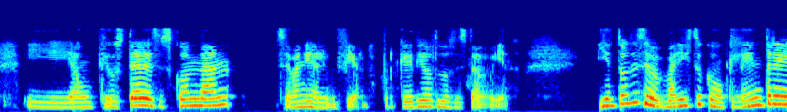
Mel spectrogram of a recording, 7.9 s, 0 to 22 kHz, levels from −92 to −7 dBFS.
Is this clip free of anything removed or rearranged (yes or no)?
yes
